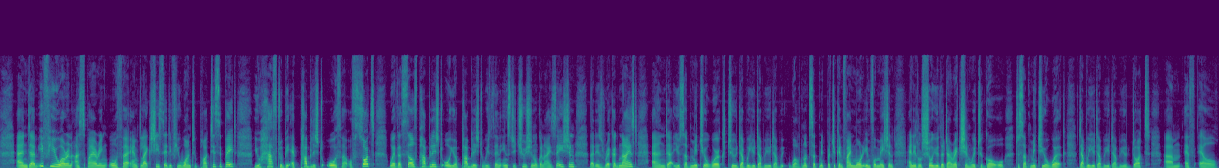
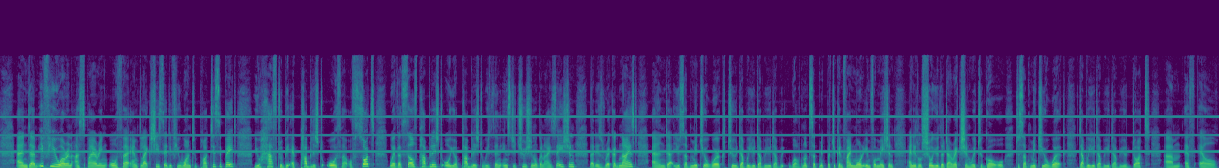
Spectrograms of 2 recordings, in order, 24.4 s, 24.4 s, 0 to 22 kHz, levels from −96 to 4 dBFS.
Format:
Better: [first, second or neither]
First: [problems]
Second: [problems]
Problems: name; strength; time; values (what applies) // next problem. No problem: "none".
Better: first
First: none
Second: high-pitched whine; noticeable; throughout; 2 kHz, 15 dB below the speech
